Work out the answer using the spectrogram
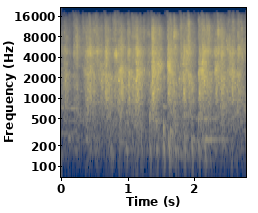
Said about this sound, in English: We'd like to give her a little round of applause.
